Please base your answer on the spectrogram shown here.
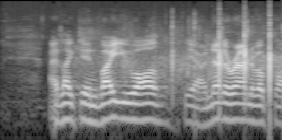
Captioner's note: group applauds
